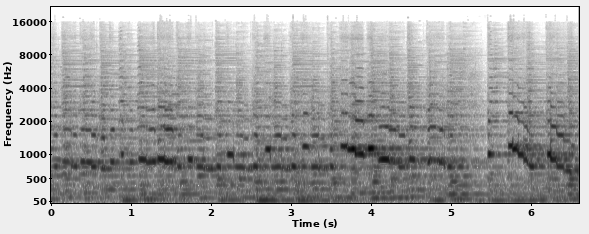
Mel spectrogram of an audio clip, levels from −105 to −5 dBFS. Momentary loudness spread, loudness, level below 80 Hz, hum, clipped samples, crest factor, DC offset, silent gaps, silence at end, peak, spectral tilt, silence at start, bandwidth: 13 LU; -22 LUFS; -40 dBFS; none; under 0.1%; 18 dB; under 0.1%; none; 0 s; -4 dBFS; -5 dB/octave; 0 s; 13 kHz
